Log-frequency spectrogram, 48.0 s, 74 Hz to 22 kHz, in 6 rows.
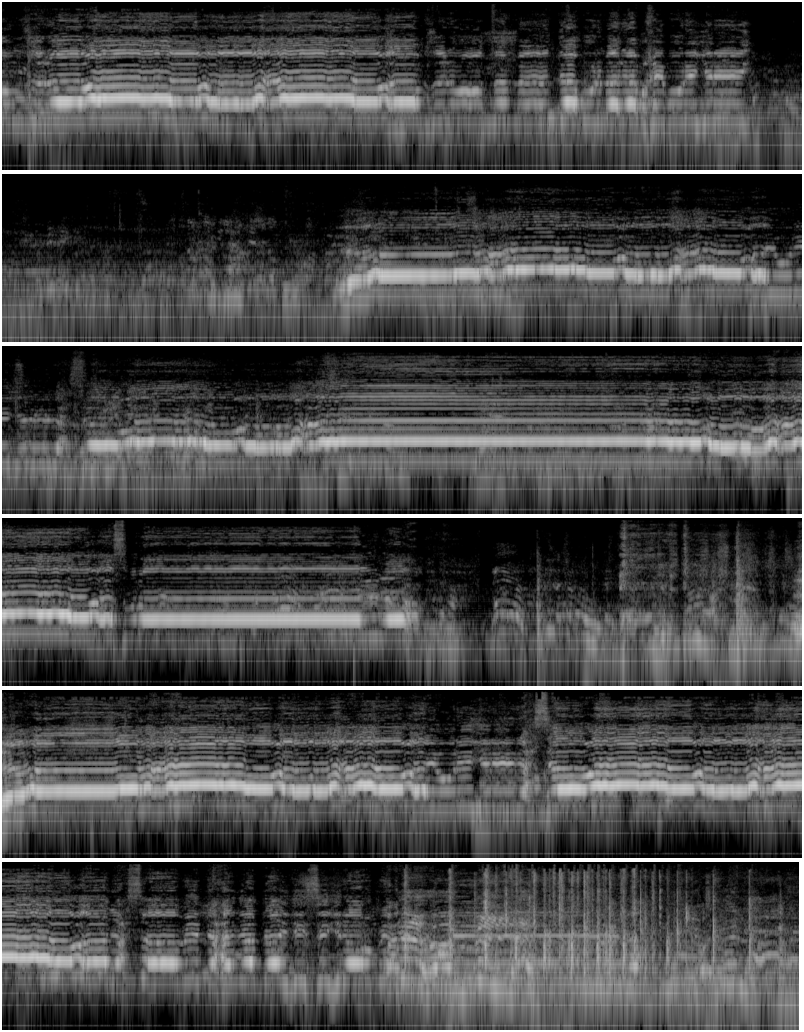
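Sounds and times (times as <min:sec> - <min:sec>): high wordless singing voice: 0:31.9 - 0:45.4.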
